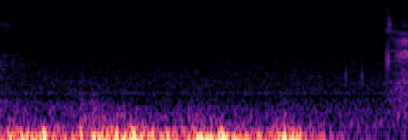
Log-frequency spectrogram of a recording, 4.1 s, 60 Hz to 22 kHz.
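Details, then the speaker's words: Normal heartbeat recorded with an in-ear microphone at the ear: soft, regular low thumps with rhythmic heartbeat cycles, roughly 70–75 beats a minute. "To test this, we first took a measurement using an in-ear microphone at the ear, and the recording is like this. You can see that there are these rhythmic cycles that correspond to a heartbeat. And you can even hear the sounds."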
